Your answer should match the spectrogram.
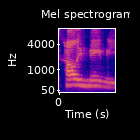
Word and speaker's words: Mamiye: It's close. Holly Mamiye, you can say.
